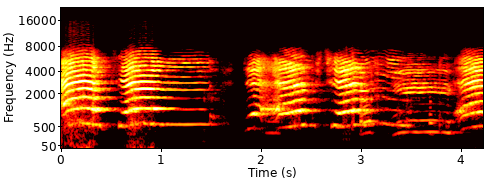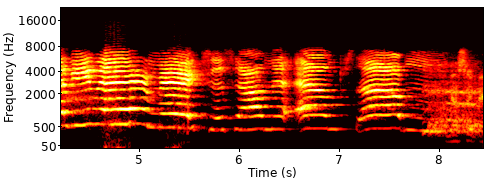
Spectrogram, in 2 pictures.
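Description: A little girl singing loudly, a string of held, pitched notes broken by short pauses.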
